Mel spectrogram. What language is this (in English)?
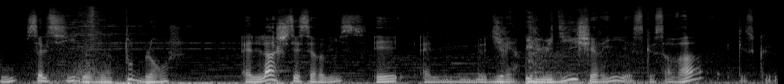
French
